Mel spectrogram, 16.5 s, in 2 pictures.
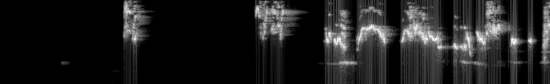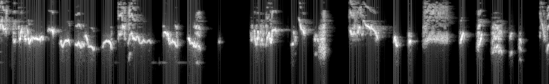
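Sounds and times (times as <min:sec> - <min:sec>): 
Eurasian tree sparrow fighting song chirps: 0:01.9 - 0:02.3, 0:03.8 - 0:16.4.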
